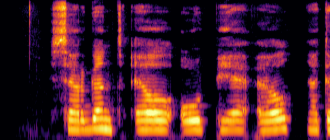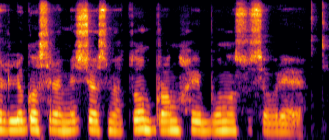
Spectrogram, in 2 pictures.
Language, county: Lithuanian, Vilnius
